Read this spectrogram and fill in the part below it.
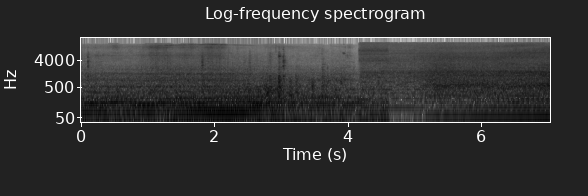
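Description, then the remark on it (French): A bus drives from Donant beach back to Le Palais on an island, with a steady, loud engine rumble and road noise throughout; the tone shifts abruptly partway through, like a change of gear or road surface. No one speaks. “Après avoir profité de cette belle plage de Donant, nous reprenons le bus pour revenir au palais où nous allons descendre à la porte de Bangor.”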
